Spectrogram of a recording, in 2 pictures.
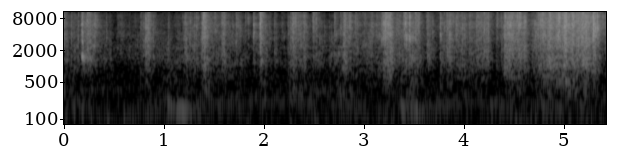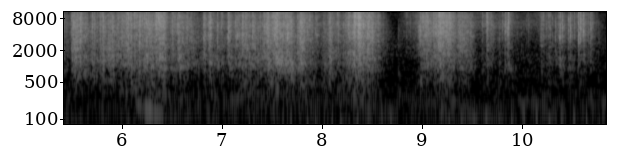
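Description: Brown masking paper crinkling and rustling as it is handled, folded and pressed against a guitar body, with louder spells of rustling near the middle and again later on, over a faint steady low hum.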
